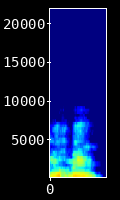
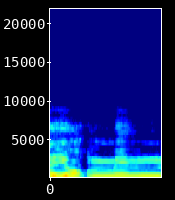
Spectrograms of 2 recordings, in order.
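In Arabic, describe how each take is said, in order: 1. النون قصيرة بدون غنّة ممدودة. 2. النون مشددة وممدودة بغنّة. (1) "ما تقول يؤمن" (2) "نون مشدد ... بنشدد هذه النون هالشكل"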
